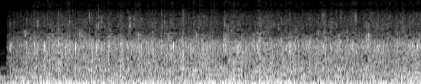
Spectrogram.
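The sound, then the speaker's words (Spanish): A large crowd of hundreds of people applauds steadily at the door of the cathedral in Valladolid during an actress's funeral, a dense, continuous wash of clapping that holds at an even, fairly loud level throughout without pausing or swelling. “Su ciudad natal la despedía con lágrimas y aplausos en la puerta de la catedral”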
